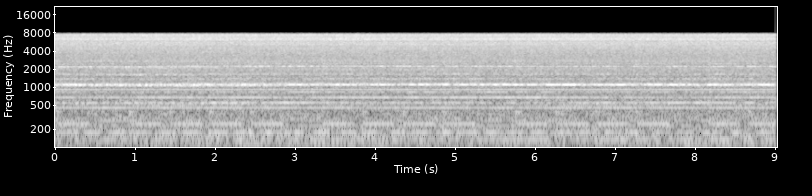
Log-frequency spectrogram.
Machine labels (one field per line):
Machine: slide rail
